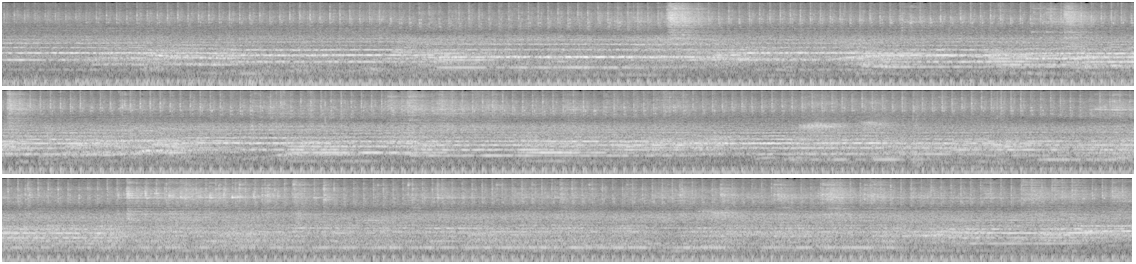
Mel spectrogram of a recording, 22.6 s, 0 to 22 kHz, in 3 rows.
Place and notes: Walking through the small streets, Traditional temple festivals, Sony PCM D50 + Soundman OKM II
